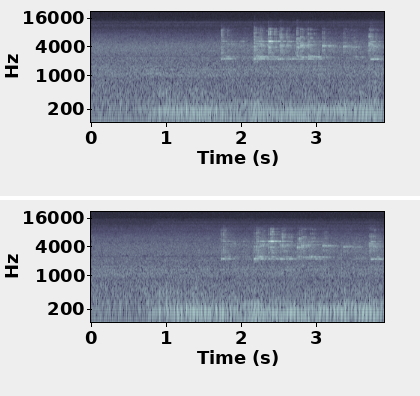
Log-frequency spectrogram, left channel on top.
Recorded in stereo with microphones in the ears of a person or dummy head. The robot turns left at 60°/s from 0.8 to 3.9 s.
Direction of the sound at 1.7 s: 5° right (ahead or behind).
